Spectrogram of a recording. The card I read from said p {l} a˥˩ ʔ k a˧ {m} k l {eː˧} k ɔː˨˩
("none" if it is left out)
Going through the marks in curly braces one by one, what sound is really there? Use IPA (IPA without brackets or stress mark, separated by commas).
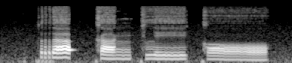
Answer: r, ŋ, eː˧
